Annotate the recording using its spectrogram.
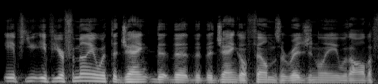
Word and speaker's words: Django: Now, you know how Django... – Yes, D is silent.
